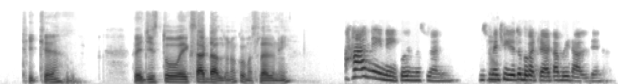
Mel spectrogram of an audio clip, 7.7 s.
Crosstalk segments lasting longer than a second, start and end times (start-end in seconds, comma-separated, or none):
none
